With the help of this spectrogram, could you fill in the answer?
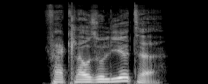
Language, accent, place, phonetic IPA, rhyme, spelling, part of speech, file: German, Germany, Berlin, [fɛɐ̯ˌklaʊ̯zuˈliːɐ̯tə], -iːɐ̯tə, verklausulierte, adjective / verb, De-verklausulierte.ogg
- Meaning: inflection of verklausuliert: 1. strong/mixed nominative/accusative feminine singular 2. strong nominative/accusative plural 3. weak nominative all-gender singular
